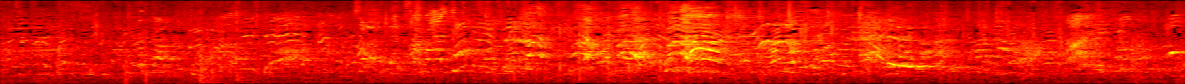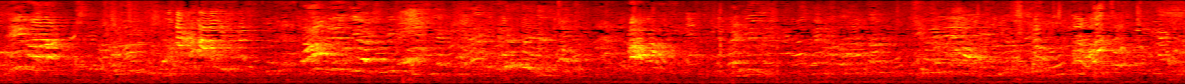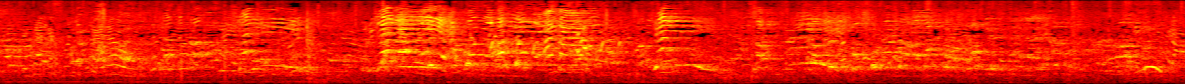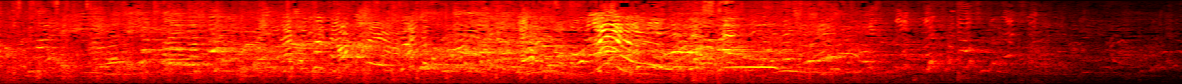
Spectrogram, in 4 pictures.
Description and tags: children on a schoolyard in Germany playing
germany, kids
